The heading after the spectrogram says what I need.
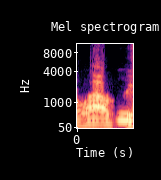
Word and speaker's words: Lao Tzu: Lao Tzu.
